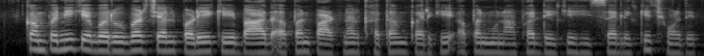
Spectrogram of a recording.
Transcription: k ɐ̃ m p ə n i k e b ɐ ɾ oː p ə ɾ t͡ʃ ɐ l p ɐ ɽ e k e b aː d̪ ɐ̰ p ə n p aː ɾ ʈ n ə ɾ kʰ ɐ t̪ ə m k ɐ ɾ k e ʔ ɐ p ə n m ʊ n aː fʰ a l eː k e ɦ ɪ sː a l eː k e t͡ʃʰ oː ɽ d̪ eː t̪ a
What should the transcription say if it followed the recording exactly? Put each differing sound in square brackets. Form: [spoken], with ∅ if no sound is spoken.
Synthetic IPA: k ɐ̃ m p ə n i k e b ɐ ɾ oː [b] ə ɾ t͡ʃ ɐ l p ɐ ɽ e k e b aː d̪ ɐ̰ p ə n p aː ɾ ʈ n ə ɾ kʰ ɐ t̪ ə m k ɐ ɾ k e ʔ ɐ p ə n m ʊ n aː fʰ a l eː k e ɦ ɪ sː a l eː k e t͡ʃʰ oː ɽ d̪ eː t̪ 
